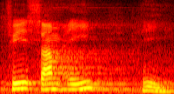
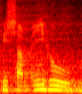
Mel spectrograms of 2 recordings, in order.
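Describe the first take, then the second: First: The final pronoun is said with an i vowel. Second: The final pronoun is said with a u vowel. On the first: The speaker calls it right. "Jadi i fi sam'i hi" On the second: The speaker calls it wrong. "bukan fi sam'ihu, meskipun boleh tapi jarang dipakai"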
